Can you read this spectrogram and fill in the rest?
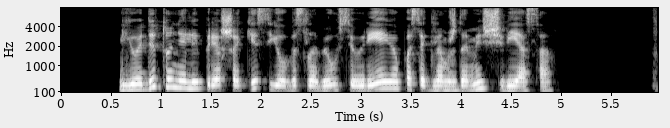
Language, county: Lithuanian, Kaunas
